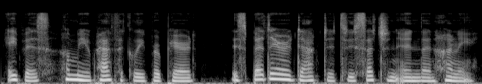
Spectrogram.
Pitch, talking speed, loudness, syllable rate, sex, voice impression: 185 Hz, 150 wpm, -16 LUFS, 6.0 syllables/s, female, feminine, adult-like, slightly calm, slightly kind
